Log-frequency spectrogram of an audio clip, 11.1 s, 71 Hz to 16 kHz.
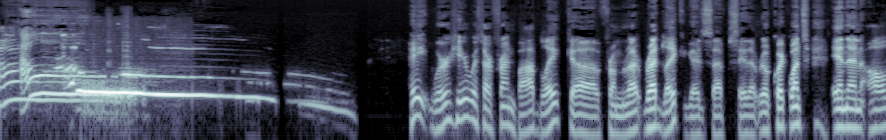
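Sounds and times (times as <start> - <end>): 
single wolf howling: 0.3 - 3.4
speech: 5.1 - 11.0.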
